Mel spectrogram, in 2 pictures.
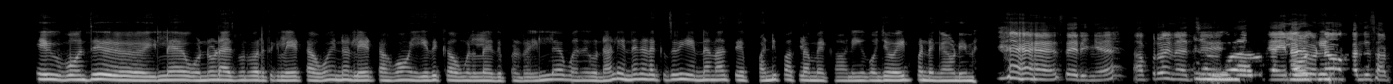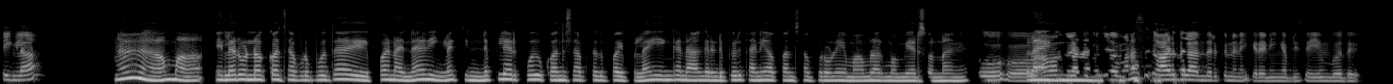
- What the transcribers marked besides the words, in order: static; in English: "ஹஸ்பண்ட்"; in English: "லேட்"; in English: "லேட்"; in English: "வெயிட்"; laugh; unintelligible speech; in English: "ஓகேன்னு"; unintelligible speech; unintelligible speech
- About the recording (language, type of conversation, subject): Tamil, podcast, உங்கள் துணையின் குடும்பத்துடன் உள்ள உறவுகளை நீங்கள் எவ்வாறு நிர்வகிப்பீர்கள்?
